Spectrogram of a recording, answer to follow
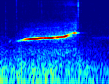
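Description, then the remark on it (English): A single human whistle from a man calling his horse, clear and fairly loud, sliding steadily upward in pitch for nearly a second before cutting off sharply. No talking, just faint background noise afterward. “How odd. I've never had to whistle before. Twice.”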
